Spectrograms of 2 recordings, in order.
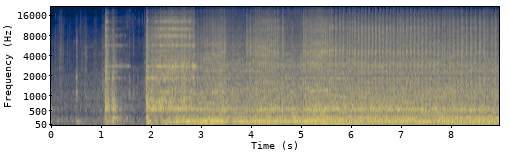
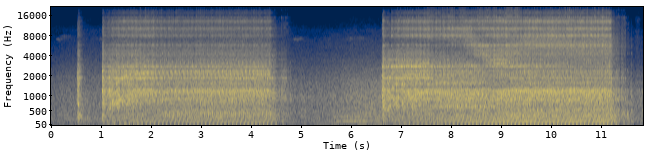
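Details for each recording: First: Two-stroke tuk-tuk after replacing the burnt starter relay with one from an Audi and reattaching a vacuum pipe to the carb: catches at once and settles into a steady, slightly uneven buzzing run; now starting reliably, carb may need tickover adjustment. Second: Roughly 27-year-old tuk-tuk with a freshly fitted, unstrapped battery: two bursts of fast, even starter cranking at about three turns a second, with petrol smell but no catch; it cranks but won't start.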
